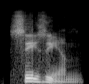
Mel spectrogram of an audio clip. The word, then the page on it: caesium: American English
